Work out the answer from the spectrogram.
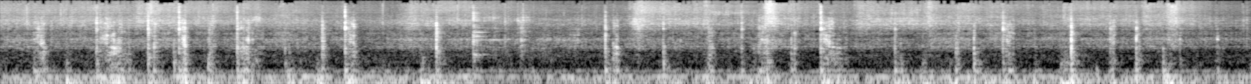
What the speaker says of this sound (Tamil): இதுவும் பச்சை வாசனை கொஞ்சம் போகிற வரைக்கும் வதக்கிக்கலாம். ஹை ஃப்ளேமில் வச்சுக்கோங்க.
